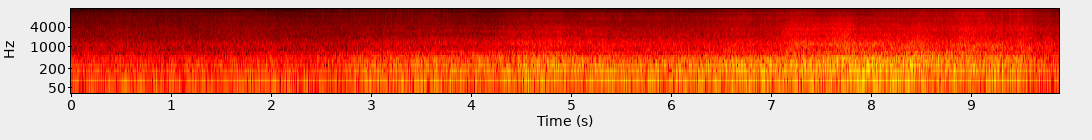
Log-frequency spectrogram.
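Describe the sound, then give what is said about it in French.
A stormy sea roars with strong wind and crashing waves, heard aboard the British research icebreaker James Clark Ross on 22 March 2016, with wind at force 12 Beaufort, over 120 km/h; a dense, continuous rumble of surf and gusts that swells louder partway through, with no voices. “Nous sommes le 22 mars 2016 et nous faisons face à une tempête.”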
